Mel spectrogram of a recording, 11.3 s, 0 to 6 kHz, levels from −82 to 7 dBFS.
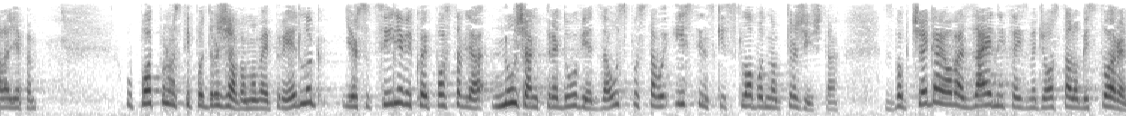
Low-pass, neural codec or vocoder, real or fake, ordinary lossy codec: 5.4 kHz; none; real; none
